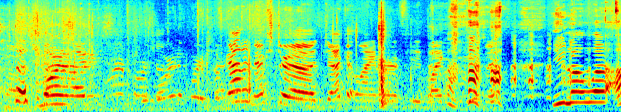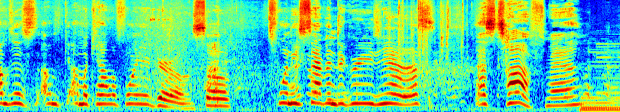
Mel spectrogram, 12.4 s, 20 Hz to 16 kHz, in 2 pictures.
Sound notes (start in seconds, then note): 4.4 laughs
